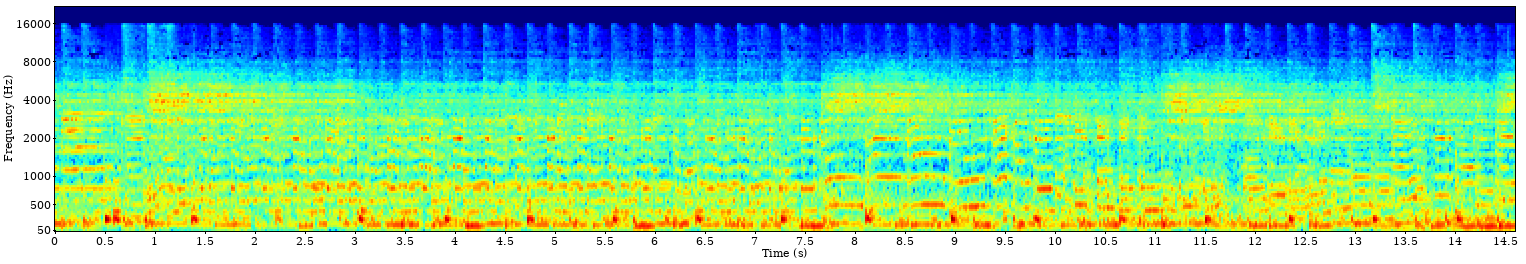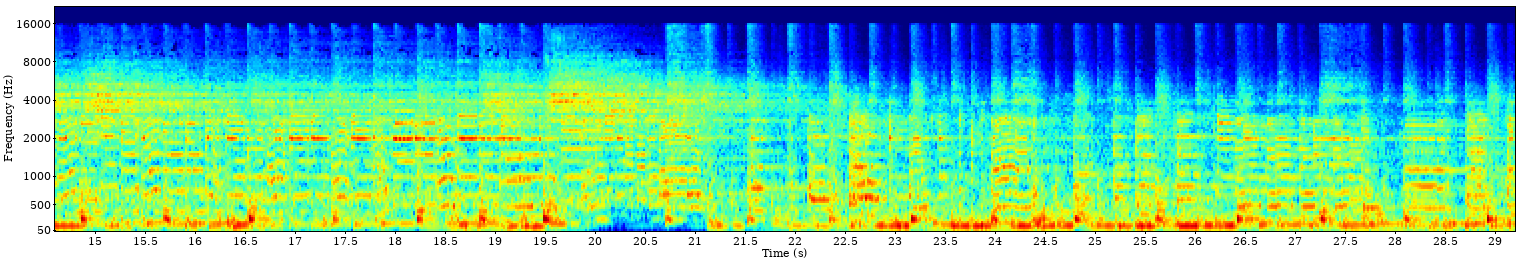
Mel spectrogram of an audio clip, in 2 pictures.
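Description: Live blues-rock band: Telecaster-style electric guitar played with bending notes over drum kit and bass. About two-thirds of the way through, the low end drops out for about a second, then the full band comes back in.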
